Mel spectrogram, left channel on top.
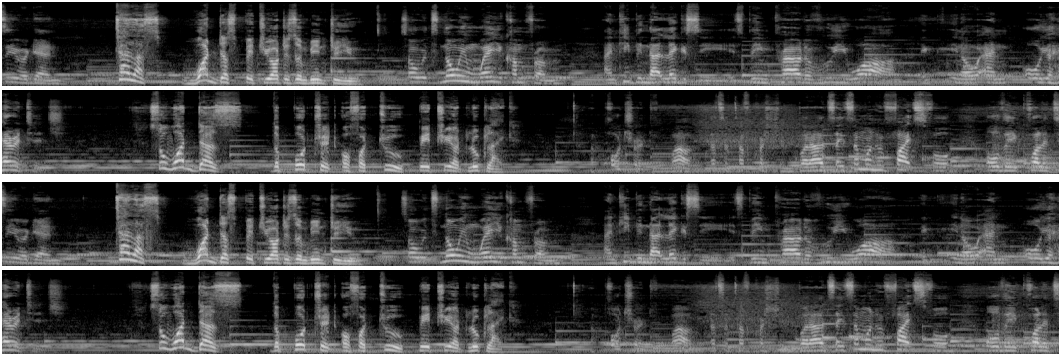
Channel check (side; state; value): both; normal; correlation 0.59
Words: you again. Tell us, what does patriotism mean to you? So it's knowing where you come from and keeping that legacy. It's being proud of who you are, and all your heritage. So what does the portrait of a true patriot look like? A portrait? Wow, that's a tough question. But I'd say someone who fights for all the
